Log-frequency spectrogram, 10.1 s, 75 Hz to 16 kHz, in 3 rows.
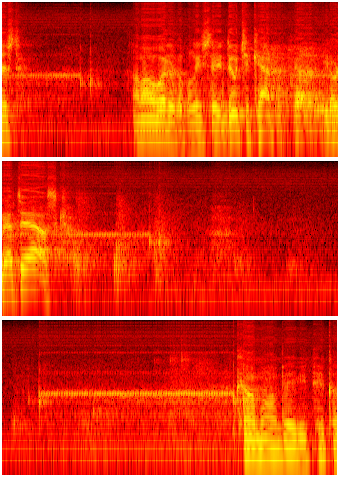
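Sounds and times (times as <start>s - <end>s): telephone ringing tone beep: 0.0s - 1.0s, 4.2s - 5.0s, 7.0s - 9.3s.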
